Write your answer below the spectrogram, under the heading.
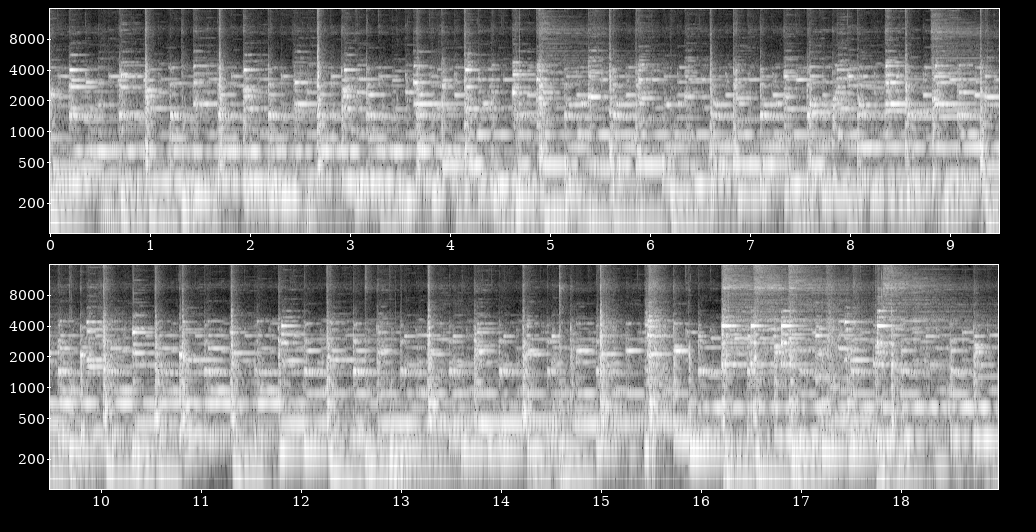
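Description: Javanese gamelan ensemble playing in pelog tuning: bronze kettle gongs and keyed metallophones struck in steady interlocking patterns, led by the kendhang hand drum.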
